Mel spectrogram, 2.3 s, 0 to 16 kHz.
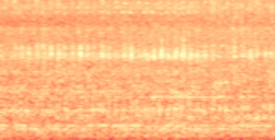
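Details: Mercedes ML430 M112 V8 idling: busy high-pitched metallic chatter from the engine front, loudest at a bracket by stethoscope, none from the accessories; confirmed as a worn timing chain and replaced.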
